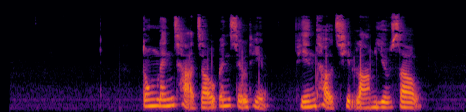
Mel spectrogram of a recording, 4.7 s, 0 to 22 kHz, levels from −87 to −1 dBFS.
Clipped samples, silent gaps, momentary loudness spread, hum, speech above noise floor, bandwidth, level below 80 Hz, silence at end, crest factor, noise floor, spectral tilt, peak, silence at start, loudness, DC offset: under 0.1%; none; 7 LU; none; 39 dB; 13 kHz; -74 dBFS; 0.45 s; 20 dB; -65 dBFS; -4.5 dB/octave; -8 dBFS; 1.45 s; -27 LUFS; under 0.1%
